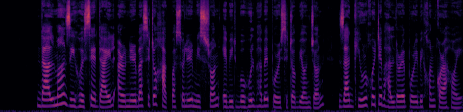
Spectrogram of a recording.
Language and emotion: Assamese, neutral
